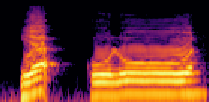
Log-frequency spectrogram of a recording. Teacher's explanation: Kemudian pada lafal hamzah harus jelas hamzahnya ya, karena hamzah sifatnya ada sifat syiddah dan sifat jahar, yaitu tertahannya nafas dan tertahannya suara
